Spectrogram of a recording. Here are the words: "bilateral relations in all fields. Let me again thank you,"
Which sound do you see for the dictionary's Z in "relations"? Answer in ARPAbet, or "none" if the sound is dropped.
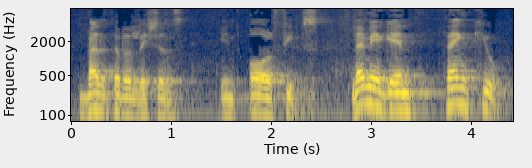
S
